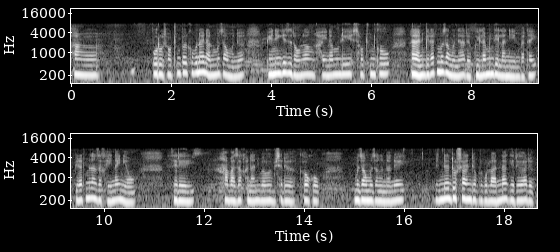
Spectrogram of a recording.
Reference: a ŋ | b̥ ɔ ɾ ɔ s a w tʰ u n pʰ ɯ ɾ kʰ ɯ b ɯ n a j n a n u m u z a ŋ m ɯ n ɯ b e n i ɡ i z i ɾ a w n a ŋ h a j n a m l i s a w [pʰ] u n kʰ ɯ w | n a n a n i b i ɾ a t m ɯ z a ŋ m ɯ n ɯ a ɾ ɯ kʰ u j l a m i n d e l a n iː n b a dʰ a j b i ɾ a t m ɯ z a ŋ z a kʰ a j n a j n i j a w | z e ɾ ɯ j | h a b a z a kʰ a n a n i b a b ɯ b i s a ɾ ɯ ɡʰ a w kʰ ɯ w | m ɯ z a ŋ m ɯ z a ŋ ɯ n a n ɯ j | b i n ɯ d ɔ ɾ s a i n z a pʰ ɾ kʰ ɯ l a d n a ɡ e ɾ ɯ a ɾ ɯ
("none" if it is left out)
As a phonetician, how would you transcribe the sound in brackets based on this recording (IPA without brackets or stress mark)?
tʰ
